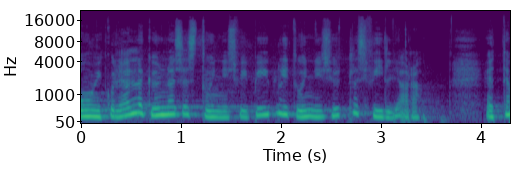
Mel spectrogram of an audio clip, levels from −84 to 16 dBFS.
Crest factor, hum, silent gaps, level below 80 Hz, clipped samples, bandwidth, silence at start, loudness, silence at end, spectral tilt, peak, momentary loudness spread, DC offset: 12 dB; none; none; -68 dBFS; under 0.1%; 17 kHz; 0 s; -31 LUFS; 0 s; -7 dB/octave; -18 dBFS; 11 LU; under 0.1%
